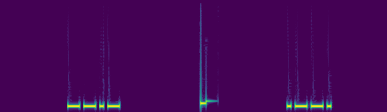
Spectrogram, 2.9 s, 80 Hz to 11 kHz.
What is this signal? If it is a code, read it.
Morse code, heard as a keyed tone, about 40 wpm, 700 Hz. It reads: Q P
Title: Single Letters - Rapid-Fire 40wpm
